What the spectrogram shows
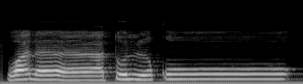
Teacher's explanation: قاف مستعلیہ میں سے ہے، موٹا پڑھیں گے منہ اور آواز کو کھول کر، اور اس کے بعد واو مدہ، کیونکہ واو ساکن سے پہلے پیش، 2 سیکنڈ تک کھینچ کر پڑھیں گے وَلَا تُلْقُوا۔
